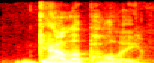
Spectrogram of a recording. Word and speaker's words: Gallipoli: let's see did I spell that right ga g-a -l-l-i-p-o-l-i pronunciation Gallipoli gallopoly okay I'm going back resuming I see the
